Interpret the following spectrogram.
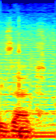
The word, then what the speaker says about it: Z: i swear we say zedd uh it's not just british that pronounced z zed the vast majority of english-speaking world does this the primary exception is the united states where zed is pronounced z well there you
